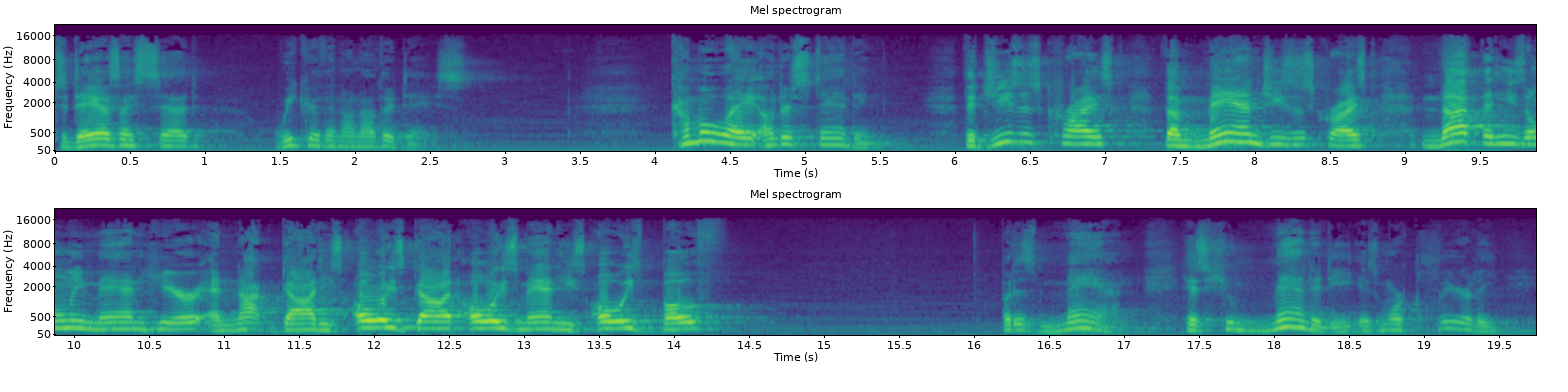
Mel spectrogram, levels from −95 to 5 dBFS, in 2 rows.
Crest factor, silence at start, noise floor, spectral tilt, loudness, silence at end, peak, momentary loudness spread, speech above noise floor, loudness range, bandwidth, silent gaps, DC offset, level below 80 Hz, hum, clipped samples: 16 dB; 0 s; -53 dBFS; -5.5 dB/octave; -20 LUFS; 0.25 s; -6 dBFS; 15 LU; 33 dB; 11 LU; 16 kHz; none; under 0.1%; -54 dBFS; 60 Hz at -50 dBFS; under 0.1%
